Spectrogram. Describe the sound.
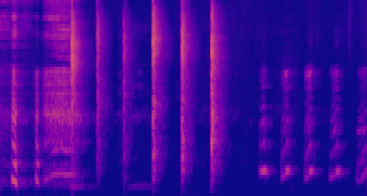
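About five sharp, loud hand claps at an uneven pace follow a brief vocal sound, then give way to a quick run of rhythmic, voiced bursts like laughter.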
